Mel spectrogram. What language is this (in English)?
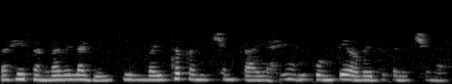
Marathi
